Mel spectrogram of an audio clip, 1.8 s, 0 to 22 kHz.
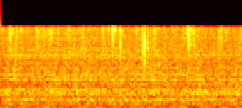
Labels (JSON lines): {"label": "anthrophony, boat engine", "recorder": "SoundTrap 500"}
